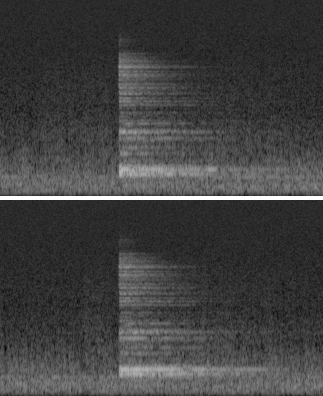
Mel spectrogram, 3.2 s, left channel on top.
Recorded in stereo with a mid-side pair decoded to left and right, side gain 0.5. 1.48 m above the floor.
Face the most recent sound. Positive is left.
turn(degrees=35)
